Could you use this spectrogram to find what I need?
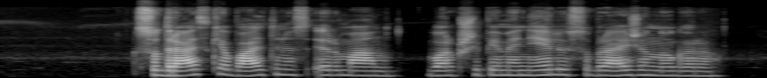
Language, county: Lithuanian, Tauragė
